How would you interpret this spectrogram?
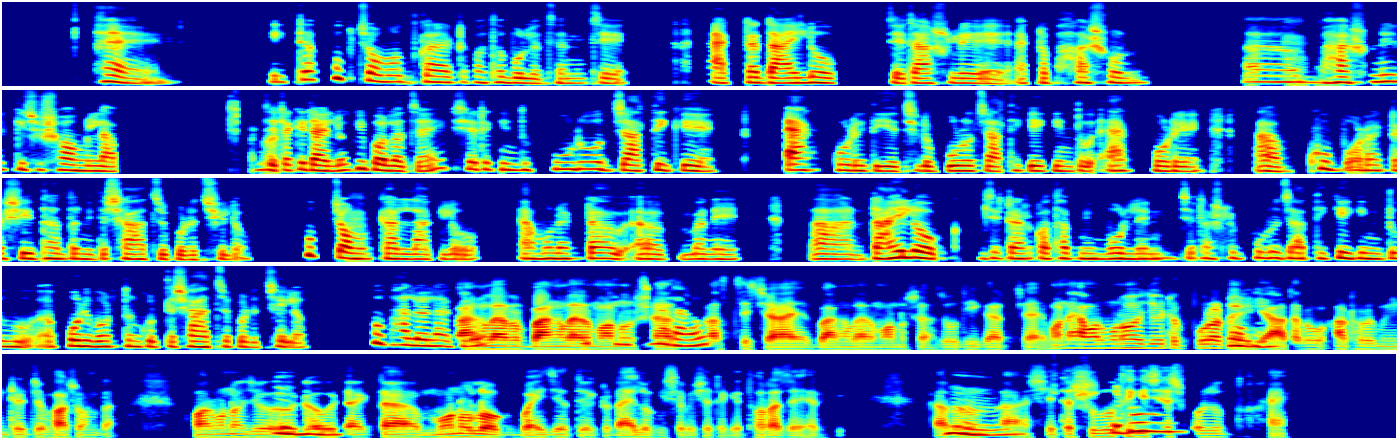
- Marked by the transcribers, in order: in English: "মনোলগ"
- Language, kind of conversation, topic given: Bengali, podcast, একটি বিখ্যাত সংলাপ কেন চিরস্থায়ী হয়ে যায় বলে আপনি মনে করেন?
